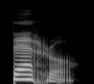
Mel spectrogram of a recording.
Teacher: two Rs together, the double R, are strong and rolled. >> Perro dog.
